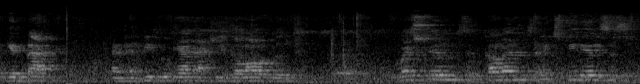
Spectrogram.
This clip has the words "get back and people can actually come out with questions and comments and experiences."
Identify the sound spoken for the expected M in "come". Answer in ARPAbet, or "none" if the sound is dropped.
none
